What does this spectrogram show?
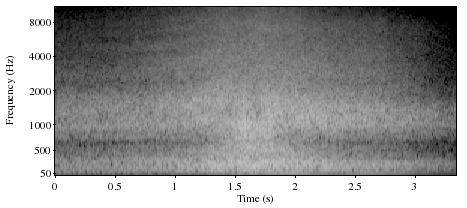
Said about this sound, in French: Bien occupée par ce travail, je n'ai pas entendu arriver une voiture qui roulait trop vite. Celle-ci ne m'a pas vue et m'a renversée.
